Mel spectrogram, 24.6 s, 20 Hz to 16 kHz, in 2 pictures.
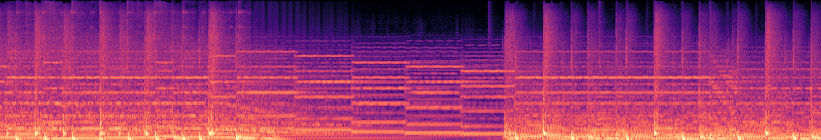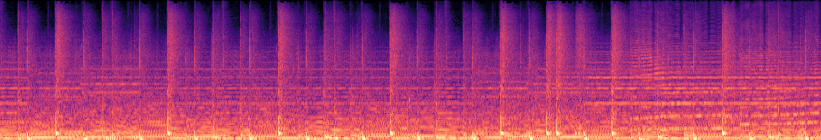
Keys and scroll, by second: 3.4 ., 4.2 5, 4.8 BackSpace, 6.7 7, 7.3 0, 7.5 Return, 14.6 space.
